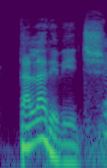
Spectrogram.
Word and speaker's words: Talarevich: Diana Talrewicz, ¿lo he dicho bien? – No. – No. Estaba convencido que me iba a equivocar. ¿Cómo se pronuncia su apellido? – Talarevich.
